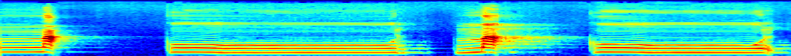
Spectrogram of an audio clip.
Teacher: یہاں پر ہم حمزہ ساکینہ کا جھٹکا دیتے ہیں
